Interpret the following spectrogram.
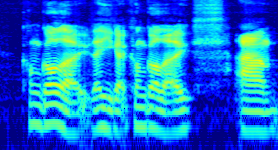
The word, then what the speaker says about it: Kongolo: colongo man i've got to remember how to pronounce his name kongolo there you go kongolo um but we just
